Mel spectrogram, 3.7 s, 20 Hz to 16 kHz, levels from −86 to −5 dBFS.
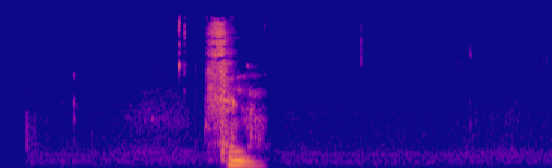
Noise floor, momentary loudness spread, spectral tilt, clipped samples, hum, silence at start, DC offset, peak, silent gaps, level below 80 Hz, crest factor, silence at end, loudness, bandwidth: -72 dBFS; 20 LU; -3 dB/octave; under 0.1%; none; 1.35 s; under 0.1%; -16 dBFS; none; -60 dBFS; 24 dB; 1.95 s; -32 LUFS; 11 kHz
